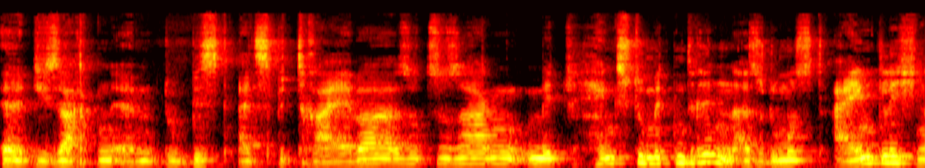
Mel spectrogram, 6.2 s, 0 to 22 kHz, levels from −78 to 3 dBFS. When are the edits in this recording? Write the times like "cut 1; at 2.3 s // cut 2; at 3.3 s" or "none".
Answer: none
